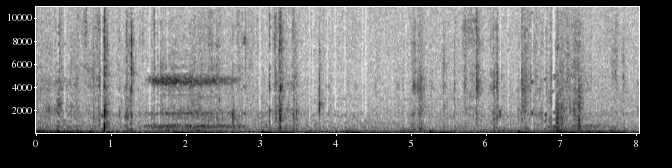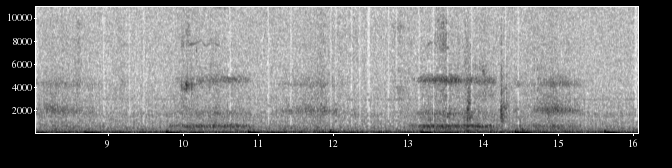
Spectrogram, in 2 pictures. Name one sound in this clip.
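Trading cards slide and rub against each other as they are shuffled.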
